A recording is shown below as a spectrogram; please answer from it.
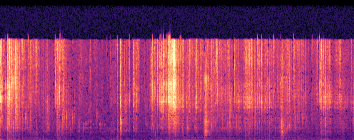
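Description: A metal knife scrapes the surface of a hand-sized, translucent clear yellow glycerin soap bar held in the hand and cuts small cubes from its end. The result is quiet, bright, crackling scratches and crisp carving sounds with a tearing, crinkling texture. Each cut stops short with no ring.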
